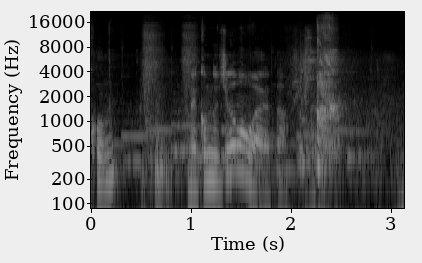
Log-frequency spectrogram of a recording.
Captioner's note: sniff; cough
